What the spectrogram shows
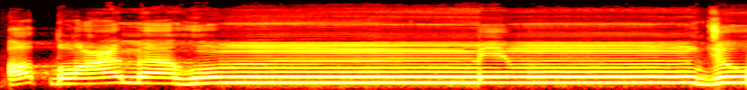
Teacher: मिन में भी यहाँ इख्फ़ा का कायदा, नून साकिन के बाद उर्फ़ इख्फ़ा में से जीम, तो इसमें क्या करेंगे, इसमें भी हम गुन्ना करेंगे, इख्फ़ा का गुन्ना करेंगे। · तो हम में मीम साकिन के बाद दूसरी मीम आने की वजह से यहाँ इदगाम शफ़ी का एक कायदा लगेगा, यानी गुन्ना करके पढ़ेंगे।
